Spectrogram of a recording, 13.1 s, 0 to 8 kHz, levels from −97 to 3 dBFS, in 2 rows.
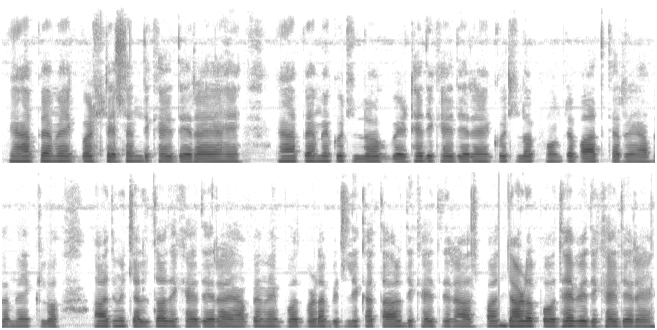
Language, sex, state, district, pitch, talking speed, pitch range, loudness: Hindi, male, Chhattisgarh, Raigarh, 115 Hz, 275 wpm, 115-120 Hz, -34 LUFS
